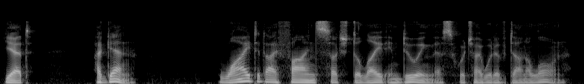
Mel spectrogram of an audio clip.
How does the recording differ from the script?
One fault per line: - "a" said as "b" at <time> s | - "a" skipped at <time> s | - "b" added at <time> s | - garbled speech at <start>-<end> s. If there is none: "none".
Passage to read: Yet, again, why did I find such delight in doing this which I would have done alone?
none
